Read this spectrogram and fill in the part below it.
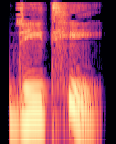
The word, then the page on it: dt: British English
